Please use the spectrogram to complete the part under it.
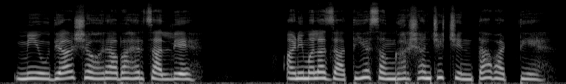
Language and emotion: Marathi, fearful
